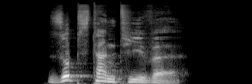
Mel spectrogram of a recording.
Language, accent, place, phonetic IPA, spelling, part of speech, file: German, Germany, Berlin, [ˈzʊpstanˌtiːvə], Substantive, noun, De-Substantive.ogg
- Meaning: nominative/accusative/genitive plural of Substantiv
